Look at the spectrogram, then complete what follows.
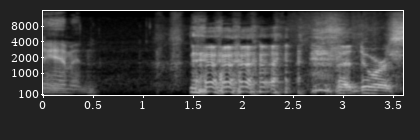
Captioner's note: laughing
